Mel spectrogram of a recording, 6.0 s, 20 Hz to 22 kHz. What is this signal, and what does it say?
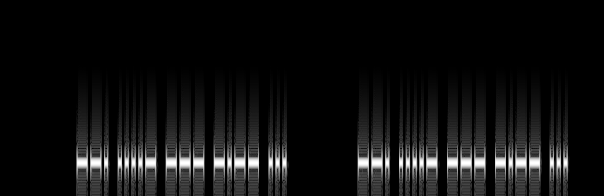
Morse code, heard as a keyed tone, about 36 wpm, 700 Hz. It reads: G4OYS G4OYS
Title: DXCC-100 Call Signs - 5 Characters - Repeated 2x - 35wpm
